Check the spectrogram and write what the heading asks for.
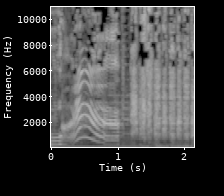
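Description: A cartoon pet's meow-like call that rises and then falls in pitch, lasting about half a second and following a shorter rising call, over background music.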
